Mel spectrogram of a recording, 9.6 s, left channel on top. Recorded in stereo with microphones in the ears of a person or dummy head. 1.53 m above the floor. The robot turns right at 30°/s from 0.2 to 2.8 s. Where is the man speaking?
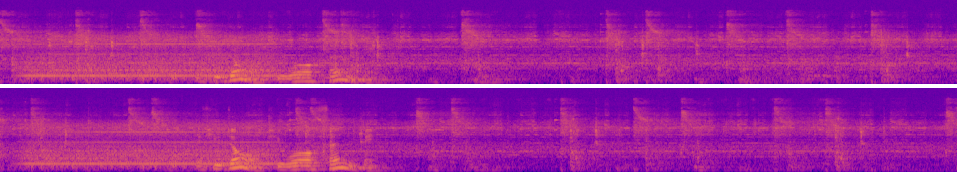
40° right (ahead or behind), 0.8 m; by 3.9 s 55° right (ahead or behind), 0.8 m.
